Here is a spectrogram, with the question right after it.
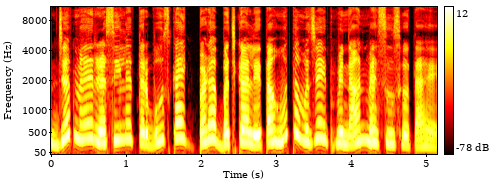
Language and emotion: Urdu, happy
